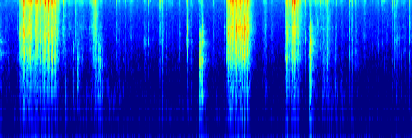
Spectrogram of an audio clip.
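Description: Tarot cards being shuffled by hand in several short bursts with pauses between, the longest about half a second in, and a sharp click of a card near the middle.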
